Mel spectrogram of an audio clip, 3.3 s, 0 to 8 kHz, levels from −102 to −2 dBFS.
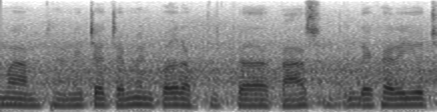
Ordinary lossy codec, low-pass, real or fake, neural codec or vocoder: none; none; real; none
